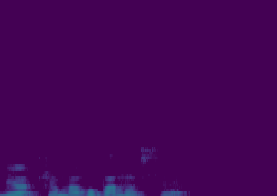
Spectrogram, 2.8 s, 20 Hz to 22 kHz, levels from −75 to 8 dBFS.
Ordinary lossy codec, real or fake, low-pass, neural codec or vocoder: MP3, 24 kbps; fake; 5.4 kHz; codec, 44.1 kHz, 3.4 kbps, Pupu-Codec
